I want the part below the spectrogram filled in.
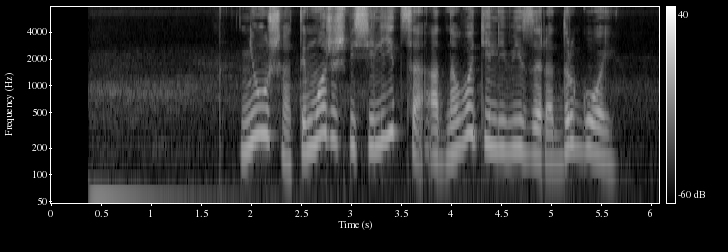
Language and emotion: Russian, neutral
